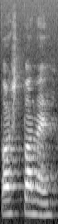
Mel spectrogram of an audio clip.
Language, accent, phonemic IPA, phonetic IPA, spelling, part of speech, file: Armenian, Eastern Armenian, /pɑʃtpɑˈnel/, [pɑʃtpɑnél], պաշտպանել, verb, Hy-պաշտպանել.ogg
- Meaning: to protect, to defend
